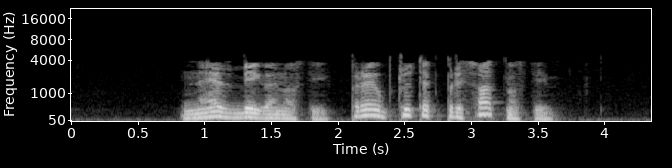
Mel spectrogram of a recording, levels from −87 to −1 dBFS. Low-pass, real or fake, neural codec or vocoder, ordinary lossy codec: 7.2 kHz; real; none; AAC, 16 kbps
